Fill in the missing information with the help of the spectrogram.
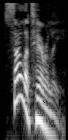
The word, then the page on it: solitarily: British English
